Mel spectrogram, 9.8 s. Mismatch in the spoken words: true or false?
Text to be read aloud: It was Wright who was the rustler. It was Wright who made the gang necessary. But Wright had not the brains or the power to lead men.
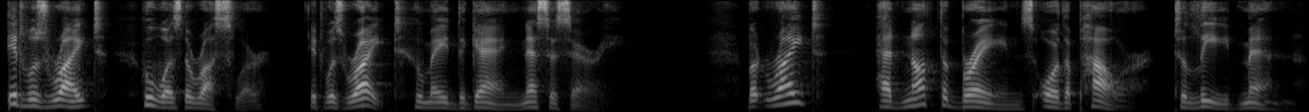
false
